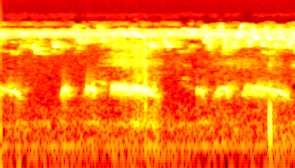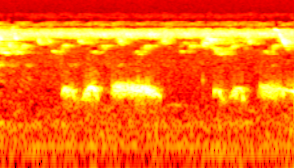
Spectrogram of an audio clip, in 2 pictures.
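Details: A spotted dove gives low cooing phrases in the 'gáy gù' manner: short notes, then a longer slurred coo, repeated in two matching phrases about three seconds apart, with a high droning whine underneath.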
